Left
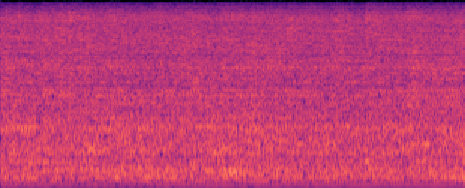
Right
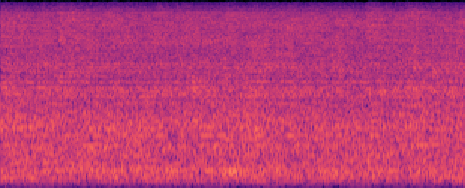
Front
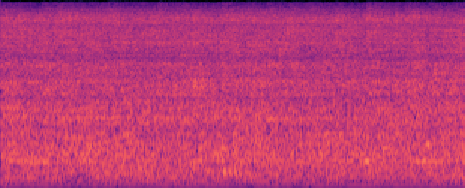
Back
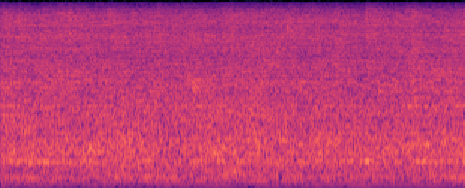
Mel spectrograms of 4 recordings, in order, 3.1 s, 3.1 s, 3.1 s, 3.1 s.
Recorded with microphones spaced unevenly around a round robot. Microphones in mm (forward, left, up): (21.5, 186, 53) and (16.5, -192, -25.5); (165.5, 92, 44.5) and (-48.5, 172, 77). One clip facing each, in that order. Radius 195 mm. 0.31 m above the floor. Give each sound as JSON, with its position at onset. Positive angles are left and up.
{"t": 0.0, "sound": "running water", "azimuth_deg": 180, "distance_m": 2.0}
